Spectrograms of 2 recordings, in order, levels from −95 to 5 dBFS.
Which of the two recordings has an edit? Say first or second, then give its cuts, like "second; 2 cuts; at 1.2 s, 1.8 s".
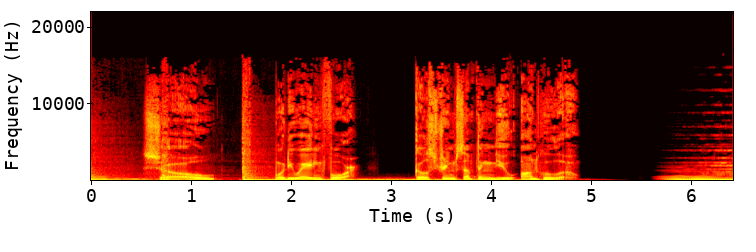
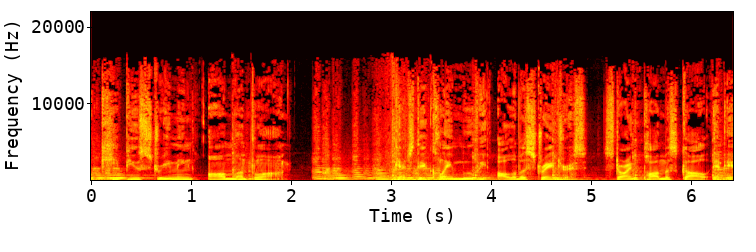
first; 1 cut; at 5.4 s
